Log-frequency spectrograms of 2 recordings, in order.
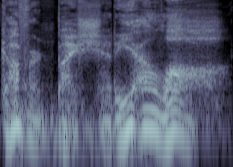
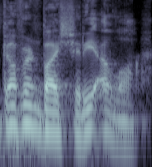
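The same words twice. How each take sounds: First: It is said in a dark, ominous tone. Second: It is said in a plain, neutral tone. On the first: The speaker casts it as something negative. The speaker calls it wrong. "It's the tone of it" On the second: The speaker is open to learning about it. The speaker calls it right. "it's not like you're saying so this country is"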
